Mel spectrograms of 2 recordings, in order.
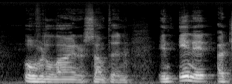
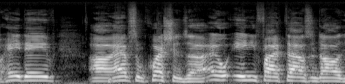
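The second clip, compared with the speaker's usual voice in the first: nervous caller; 5 semitones higher, 6 dB louder than usual. Retold or imitated. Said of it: "People call and go".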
